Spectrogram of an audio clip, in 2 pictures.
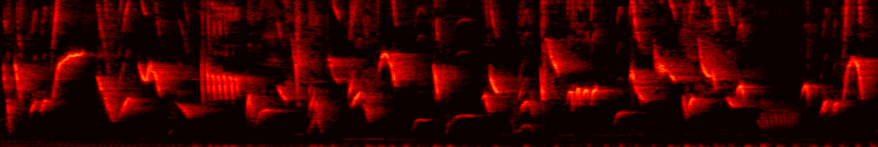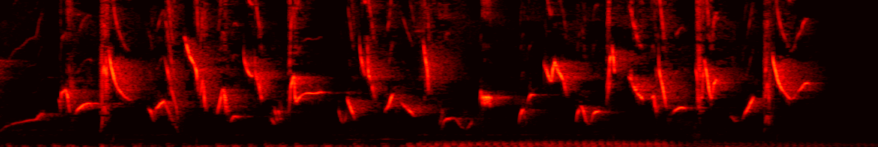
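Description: A Black-throated Canary sings a fast, unbroken run of high twittering trills and chirps. A faint low hum is heard near the end.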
